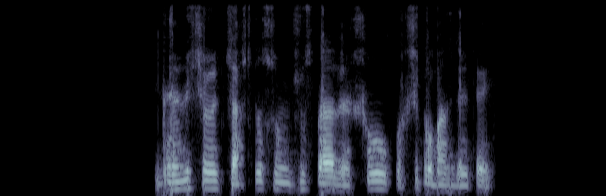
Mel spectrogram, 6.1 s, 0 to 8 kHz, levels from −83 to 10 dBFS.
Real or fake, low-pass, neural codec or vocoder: fake; 7.2 kHz; codec, 44.1 kHz, 3.4 kbps, Pupu-Codec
